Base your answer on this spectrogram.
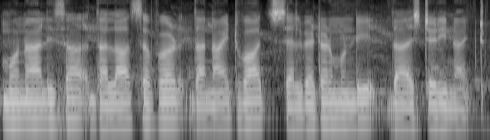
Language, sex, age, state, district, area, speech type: Urdu, male, 18-30, Bihar, Saharsa, urban, spontaneous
